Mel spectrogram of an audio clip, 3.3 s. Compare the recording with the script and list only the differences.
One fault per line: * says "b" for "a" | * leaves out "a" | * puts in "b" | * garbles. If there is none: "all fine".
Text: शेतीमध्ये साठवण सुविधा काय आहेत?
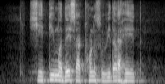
* leaves out "काय"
